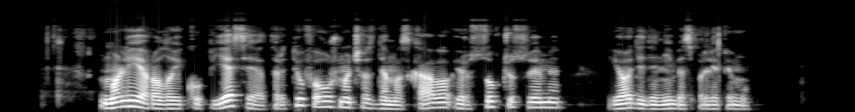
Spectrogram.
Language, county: Lithuanian, Vilnius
